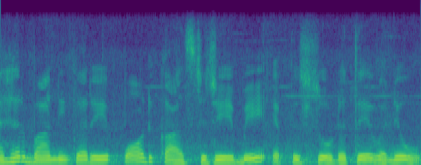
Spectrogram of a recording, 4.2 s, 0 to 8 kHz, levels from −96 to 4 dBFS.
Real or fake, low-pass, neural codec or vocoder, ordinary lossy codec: real; 7.2 kHz; none; none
